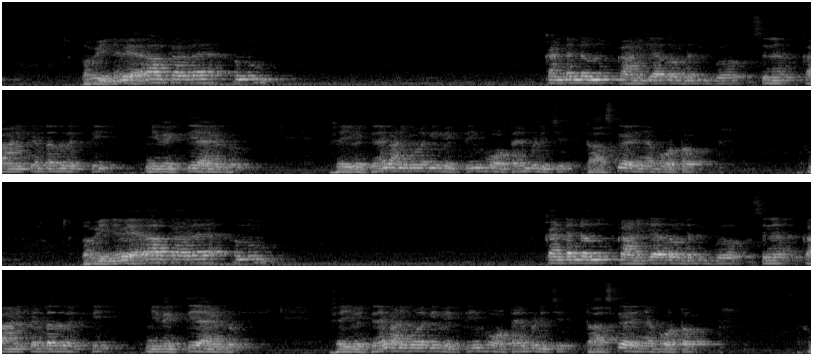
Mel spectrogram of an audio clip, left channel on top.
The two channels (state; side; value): normal; both; correlation 0.39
